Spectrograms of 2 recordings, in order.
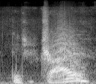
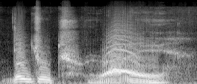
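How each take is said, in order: First: High, rising mock question; pitched-up incredulous did you try. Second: Very slow, stretched-out did you try; drawn-out sarcastic question. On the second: Acted. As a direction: drag every word out in disbelief. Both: Repeated mocking question.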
